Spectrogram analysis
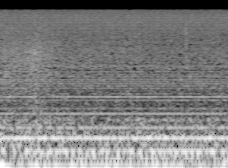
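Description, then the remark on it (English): A faint, steady hum from a heating system, low and continuous beneath a soft hiss of background noise, with no voices and no change over the short stretch. “Right now, if you listen to the sound, there's the voice and there's the quiet hum of the heating.”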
